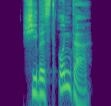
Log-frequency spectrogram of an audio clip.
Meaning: second-person singular subjunctive I of unterschieben
- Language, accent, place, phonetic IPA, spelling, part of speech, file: German, Germany, Berlin, [ˌʃiːbəst ˈʊntɐ], schiebest unter, verb, De-schiebest unter.ogg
